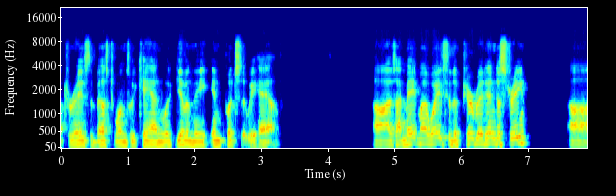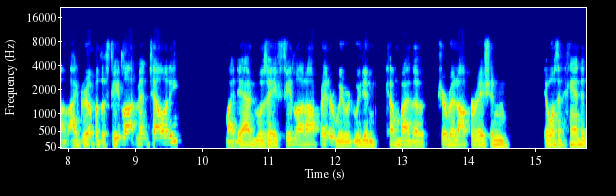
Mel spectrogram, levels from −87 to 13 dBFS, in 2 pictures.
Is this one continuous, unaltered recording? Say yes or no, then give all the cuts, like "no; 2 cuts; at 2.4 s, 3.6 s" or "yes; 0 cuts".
yes; 0 cuts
